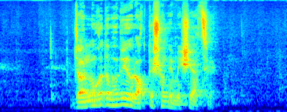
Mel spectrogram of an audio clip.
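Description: A man speaks with feeling, close by.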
